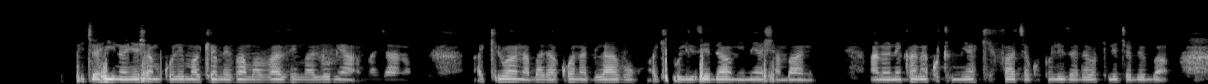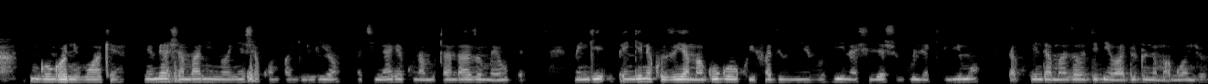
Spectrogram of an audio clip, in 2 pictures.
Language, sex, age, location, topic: Swahili, male, 18-24, Kisumu, health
